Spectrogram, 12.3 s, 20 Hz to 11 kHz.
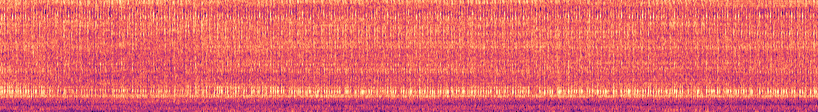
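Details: Toyota C-HR 1.2 turbo engine idling: a light, fast, fairly constant metallic rattle over the hum. The source is not pinned down.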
